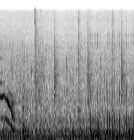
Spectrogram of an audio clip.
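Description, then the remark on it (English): A cat named BB, just caught under a laundry basket, gives a brief, falling meow at the very start. She then settles into a steady, low, rumbling purr as she is scratched behind the ears, with no talking. “Let's return this cat already.”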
